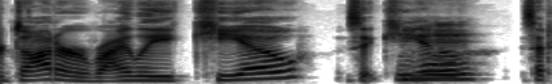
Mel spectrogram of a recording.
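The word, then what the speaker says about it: Keough: and um her daughter Riley Kio is it Kio is that how you pronounce it yeah and the name of the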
